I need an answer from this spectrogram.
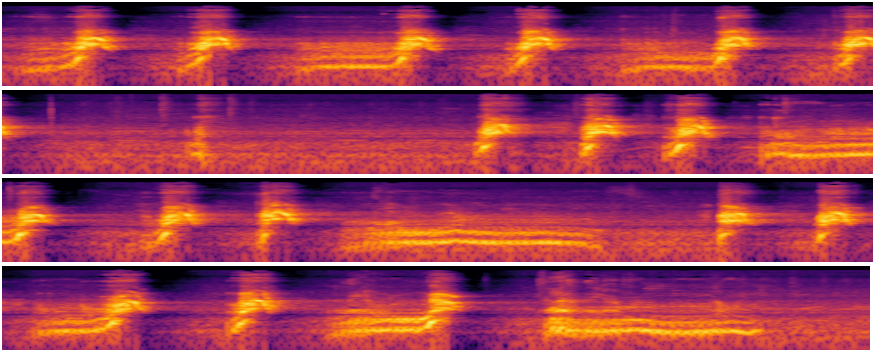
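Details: A wary Chihuahua kept as a shop dog barks in sharp bursts, short loud barks repeated in clusters of two to four with brief gaps, some lower grumbling tones between, in a quiet indoor setting.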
